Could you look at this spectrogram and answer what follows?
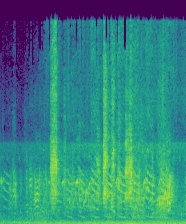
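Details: Finches feeding and chirping: quick, high twittering notes in short clustered bursts over a steady low background hum.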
